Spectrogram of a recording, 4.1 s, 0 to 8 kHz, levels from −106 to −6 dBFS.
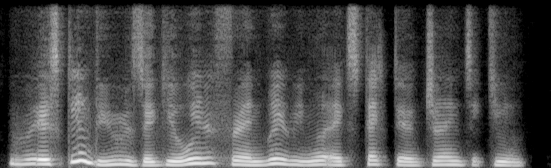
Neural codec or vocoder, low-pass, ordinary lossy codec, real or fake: codec, 16 kHz, 0.5 kbps, FreqCodec, larger model; none; none; fake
